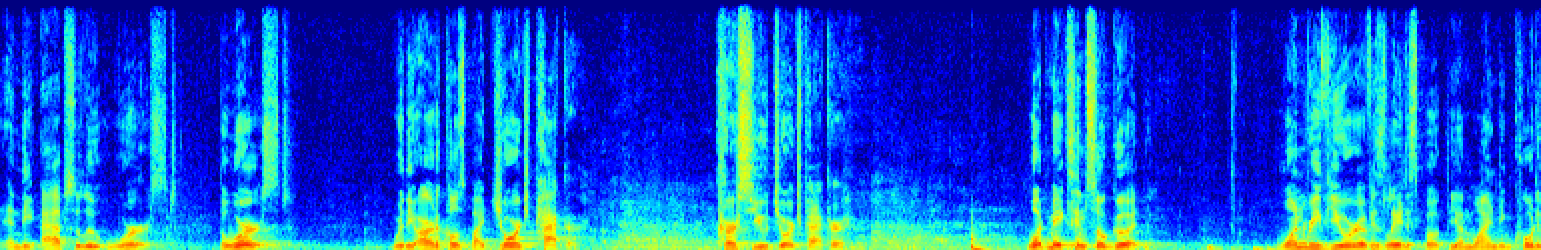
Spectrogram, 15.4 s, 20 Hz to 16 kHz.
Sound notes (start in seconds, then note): 6.0 audience laughing; 8.5 audience chuckling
